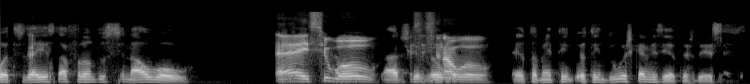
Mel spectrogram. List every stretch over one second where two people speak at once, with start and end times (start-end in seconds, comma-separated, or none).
2.8-4.7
